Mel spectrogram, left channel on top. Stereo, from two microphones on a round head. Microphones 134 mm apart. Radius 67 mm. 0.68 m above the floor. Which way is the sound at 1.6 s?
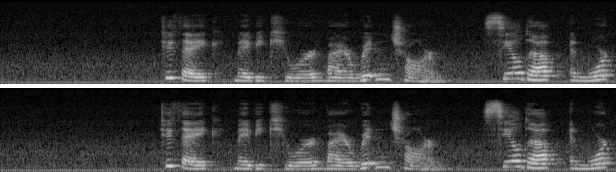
65° right (ahead or behind).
